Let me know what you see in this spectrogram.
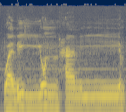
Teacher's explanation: تنوين وبعده حرف الحاء إظهار حلقي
